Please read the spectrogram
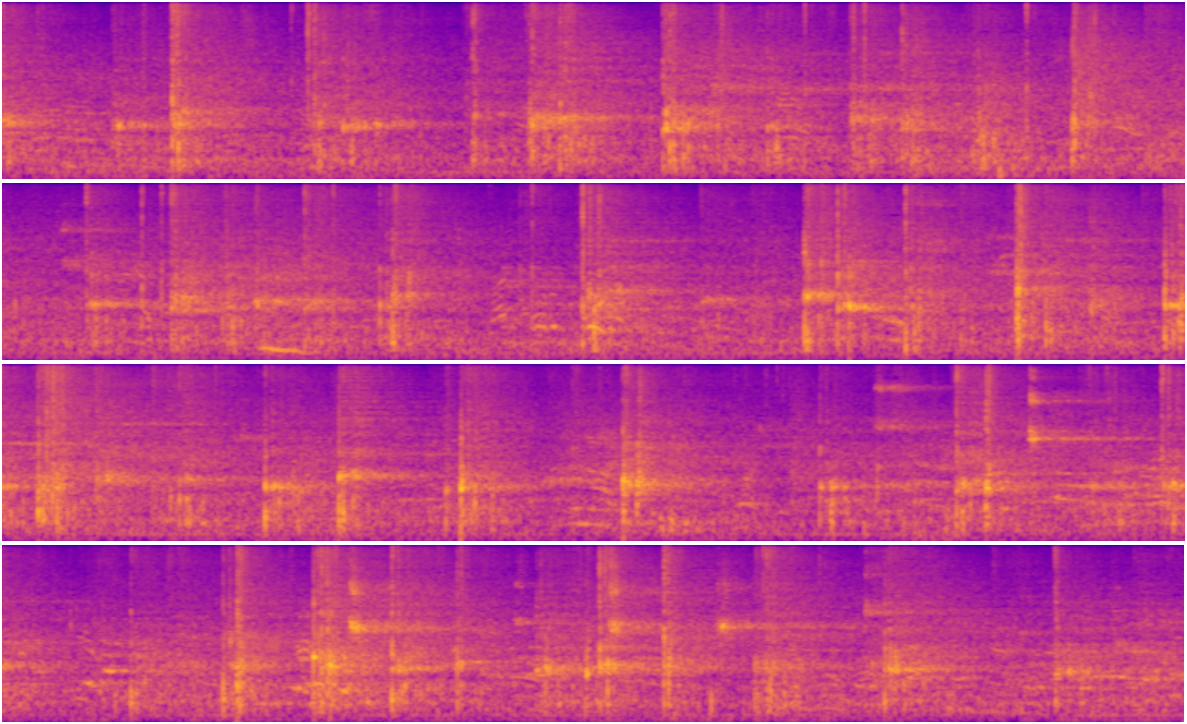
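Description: Pickleball paddles hitting a hard plastic ball: sharp pops several times a second from rallies on this and neighbouring courts in a large indoor hall, over players' voices.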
